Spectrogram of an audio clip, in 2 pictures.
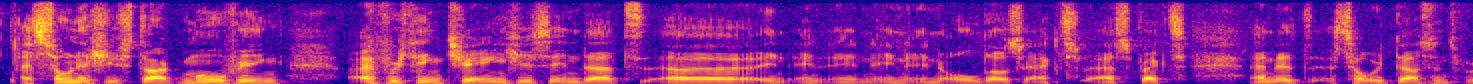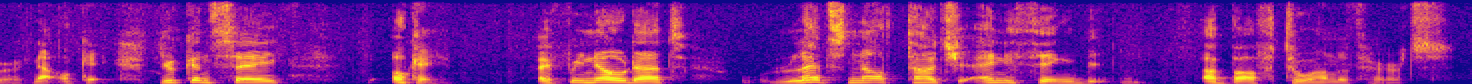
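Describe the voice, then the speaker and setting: Mellow-voiced man explaining technical matters. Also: medium pitch, vocal fry. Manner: halting, repeats words while thinking. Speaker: interview guest, loudspeaker designer.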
